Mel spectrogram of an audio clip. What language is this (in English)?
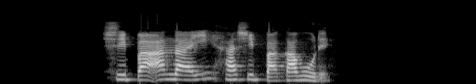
Guarani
